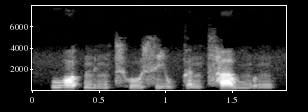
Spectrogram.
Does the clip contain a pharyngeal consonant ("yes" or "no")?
no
